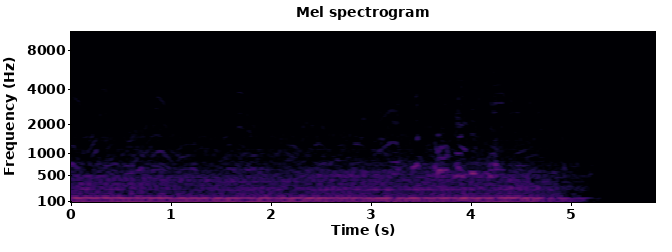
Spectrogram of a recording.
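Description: Engines idle with a low, faint rumble.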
